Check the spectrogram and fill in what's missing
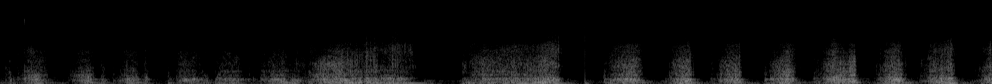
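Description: Long painted nails scratch the top of a black foam microphone windscreen. Repeated rough, crackly scraping strokes come in a steady back-and-forth rhythm, with longer continuous scratching in the middle. The sound is broadband but weighted toward a soft, low rumble.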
